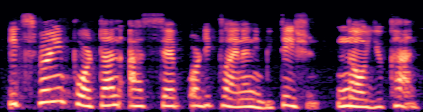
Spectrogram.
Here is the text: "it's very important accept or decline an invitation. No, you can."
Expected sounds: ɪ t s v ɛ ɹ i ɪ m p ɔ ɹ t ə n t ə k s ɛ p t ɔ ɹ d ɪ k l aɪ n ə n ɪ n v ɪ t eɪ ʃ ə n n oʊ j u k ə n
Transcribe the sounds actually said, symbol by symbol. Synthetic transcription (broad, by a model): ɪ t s v ɛ ɹ i ɪ m p ɔ ɹ t ə n t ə s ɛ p ɔ ɹ d ɪ k l aɪ n ə n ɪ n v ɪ t eɪ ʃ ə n n oʊ j u k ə n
